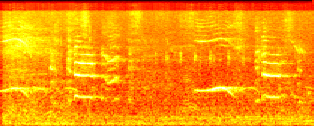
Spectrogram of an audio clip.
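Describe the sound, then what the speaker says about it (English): Birds or chickens calling near a canal and temple in Bangkok, several short shrill cries in bursts over a steady outdoor background, moderately distant and fairly faint. "Do you hear the birds? They're extremely loud."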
